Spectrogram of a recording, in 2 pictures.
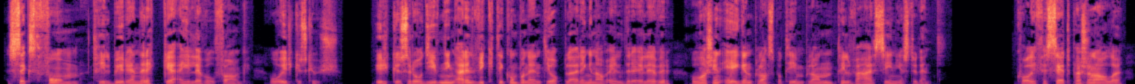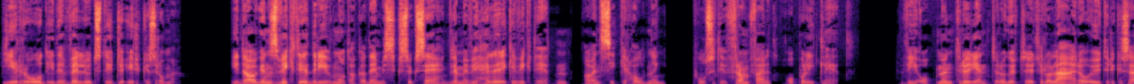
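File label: Norwegian, General; GoLocalise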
